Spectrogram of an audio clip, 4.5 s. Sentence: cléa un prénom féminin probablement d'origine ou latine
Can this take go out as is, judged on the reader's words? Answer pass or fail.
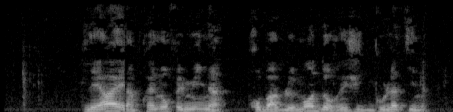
pass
